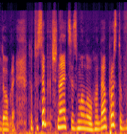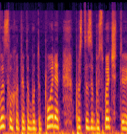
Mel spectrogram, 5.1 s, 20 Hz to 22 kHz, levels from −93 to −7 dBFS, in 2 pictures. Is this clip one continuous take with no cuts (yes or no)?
no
